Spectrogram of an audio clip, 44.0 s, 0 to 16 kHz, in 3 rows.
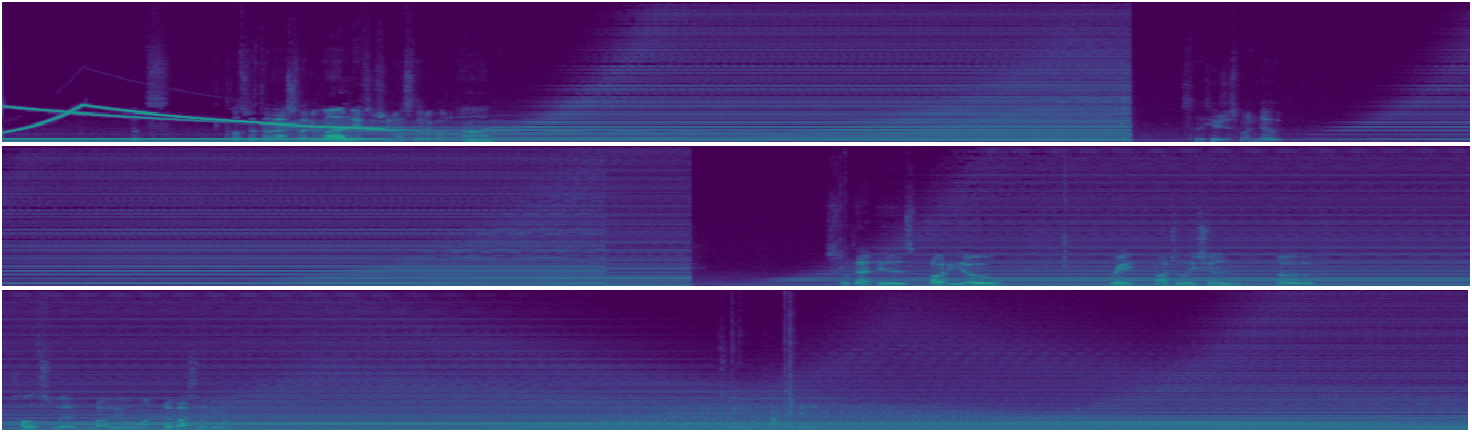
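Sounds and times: sustained synthesizer note: 0.0s - 11.4s, 12.8s - 44.0s.

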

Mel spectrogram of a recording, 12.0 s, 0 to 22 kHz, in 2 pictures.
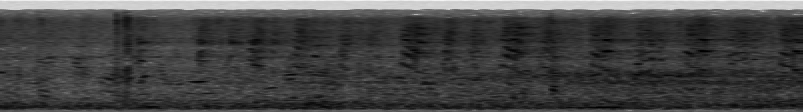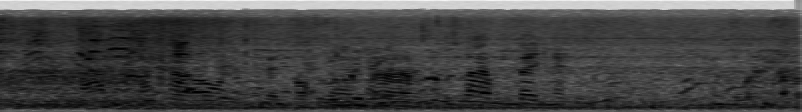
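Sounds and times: high falling animal calls: 1.1s - 7.6s.

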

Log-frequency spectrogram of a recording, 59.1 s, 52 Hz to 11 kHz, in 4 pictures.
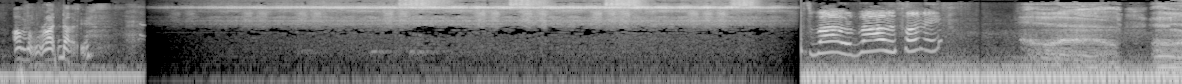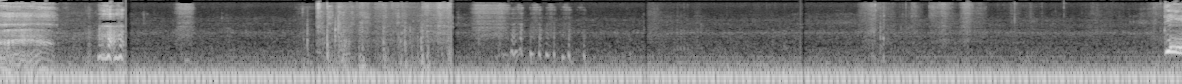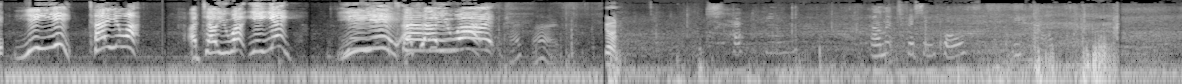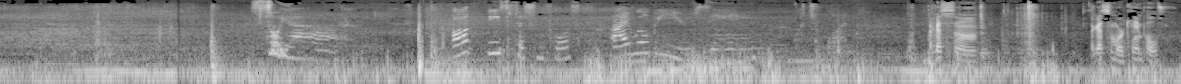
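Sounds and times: car rumbling from inside cabin: 0.0s - 1.9s, 10.0s - 59.0s
insect chorus trilling: 2.0s - 10.0s.

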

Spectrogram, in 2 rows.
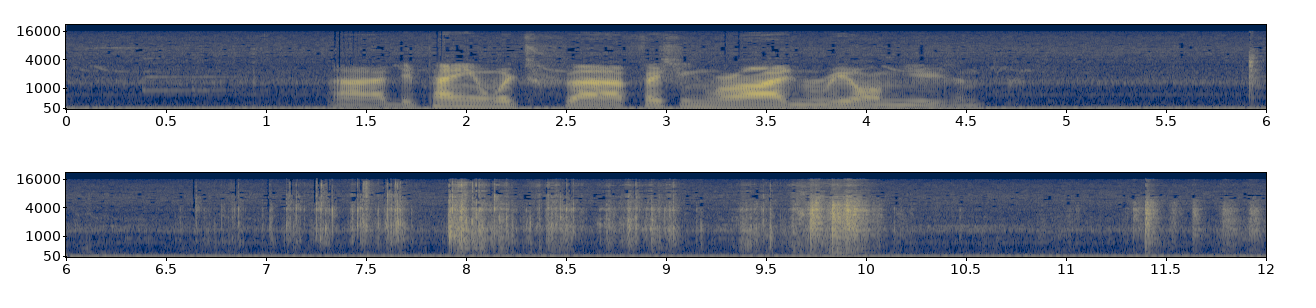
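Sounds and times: plastic packets crinkling: 6.6s - 10.2s.

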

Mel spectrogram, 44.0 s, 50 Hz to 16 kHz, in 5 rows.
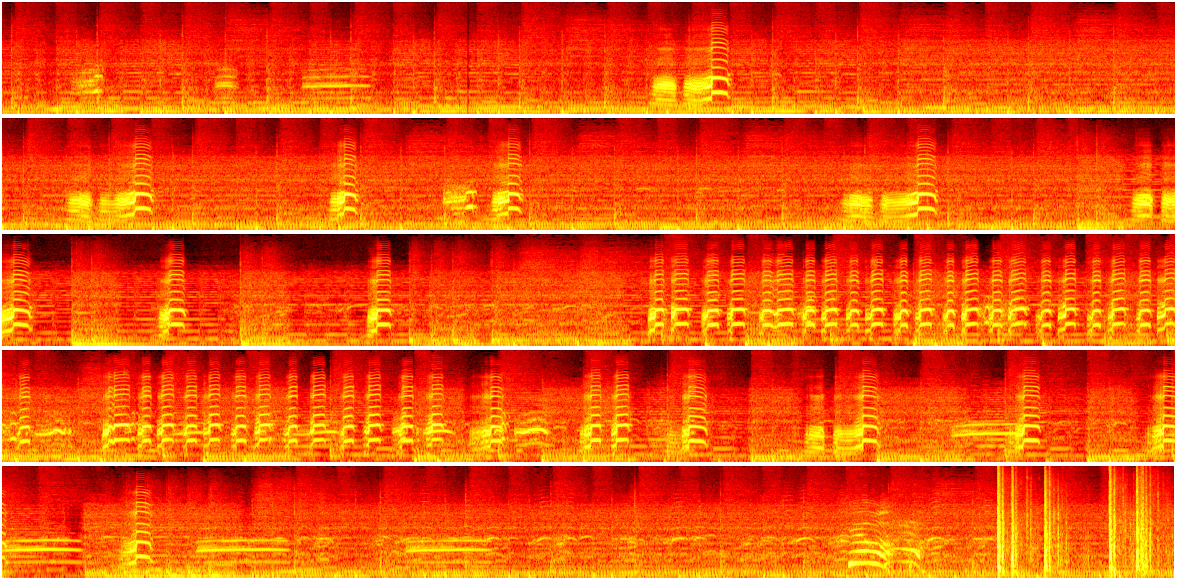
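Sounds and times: geese honking: 0.4s - 0.9s, 1.5s - 2.9s, 4.8s - 5.6s, 9.2s - 10.1s, 11.2s - 14.4s, 15.0s - 16.0s, 17.2s - 17.9s, 18.8s - 43.9s.

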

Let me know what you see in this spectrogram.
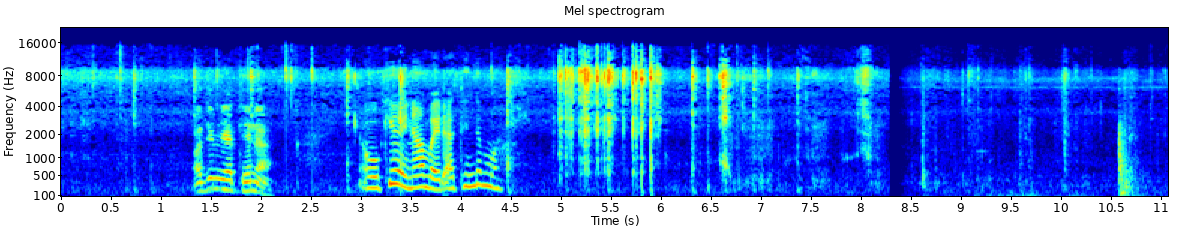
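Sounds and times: crunchy snack being chewed: 4.9s - 10.4s.

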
